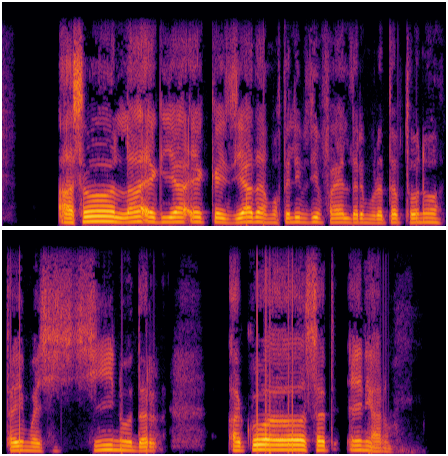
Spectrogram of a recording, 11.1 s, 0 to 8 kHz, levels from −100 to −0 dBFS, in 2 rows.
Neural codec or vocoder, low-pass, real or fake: none; 7.2 kHz; real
